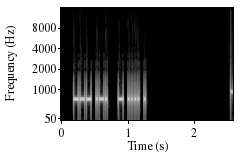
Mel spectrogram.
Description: Morse code, heard as a keyed tone, about 50 wpm, 700 Hz. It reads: OR THE
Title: Sets of 2 Words 50wpm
